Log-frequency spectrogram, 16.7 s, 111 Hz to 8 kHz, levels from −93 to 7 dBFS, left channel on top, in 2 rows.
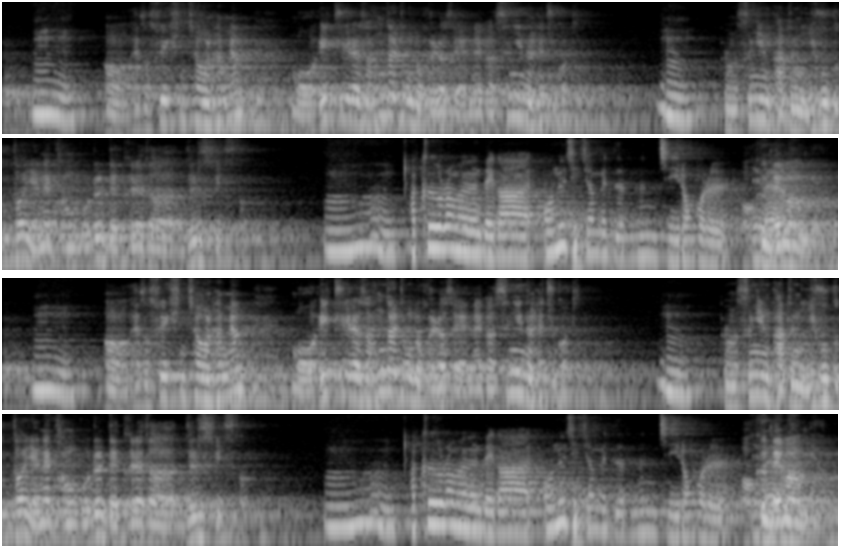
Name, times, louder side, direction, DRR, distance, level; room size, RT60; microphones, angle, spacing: voice 1, 0.3-0.7 6.5-6.9 11.6-16.2, left 1 dB, 15° left, 9 dB, 0.6 m, -24 dB
voice 2, 1.0-2.5 2.9-5.7 7.2-10.8 15.8-16.6, right 2 dB, 30° right, 7 dB, 1.4 m, -24 dB
28.0 x 20.5 x 6.2 m, 2.4 s
head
